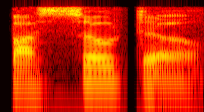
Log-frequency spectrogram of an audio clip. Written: Basotho

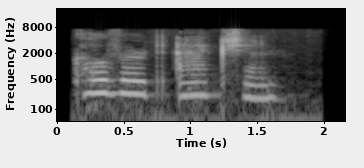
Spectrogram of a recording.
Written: covert action

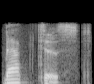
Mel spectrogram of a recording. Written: Baptist

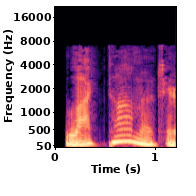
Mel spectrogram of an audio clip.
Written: lactometer

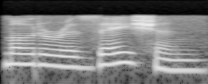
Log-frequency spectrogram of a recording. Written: motorization

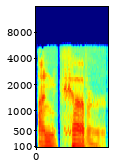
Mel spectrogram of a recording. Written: uncover

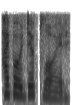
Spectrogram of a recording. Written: hypodiploid

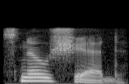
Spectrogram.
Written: snowshed

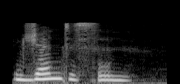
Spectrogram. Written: gentisin

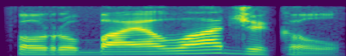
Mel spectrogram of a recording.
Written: photobiological

